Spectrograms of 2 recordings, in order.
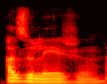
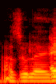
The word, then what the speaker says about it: Azulejo: Azulejo. – Azulejo.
